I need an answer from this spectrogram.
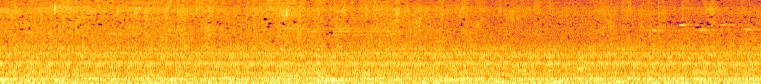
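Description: Grated potato-and-vegetable batter sizzling steadily in hot ghee in a kadai as it is spooned in and spread out into a pancake.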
